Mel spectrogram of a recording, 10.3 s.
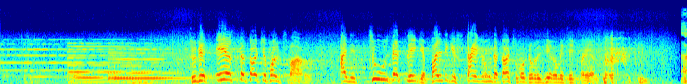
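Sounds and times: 
clock gong striking the half hour: 0.0s - 3.0s
speech: 2.8s - 10.3s.

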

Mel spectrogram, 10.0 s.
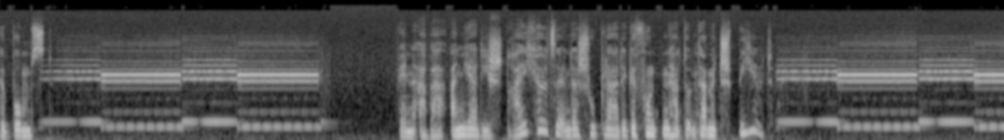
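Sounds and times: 
speech: 0.0s - 0.9s, 4.0s - 8.2s
emergency vehicle siren wailing in a two-tone pattern: 0.3s - 3.3s, 7.7s - 10.0s.

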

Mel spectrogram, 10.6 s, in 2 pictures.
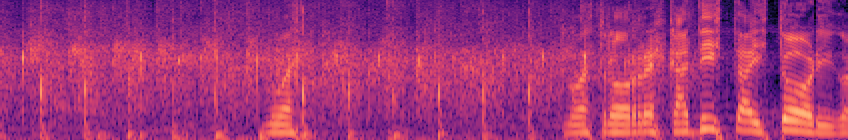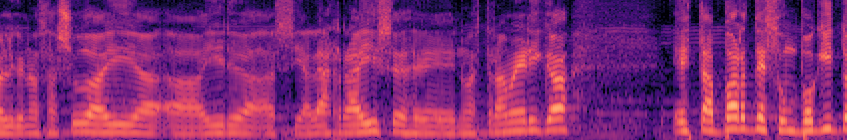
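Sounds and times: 
applause: 0.0s - 4.6s
speech: 1.6s - 2.1s, 3.5s - 10.5s.

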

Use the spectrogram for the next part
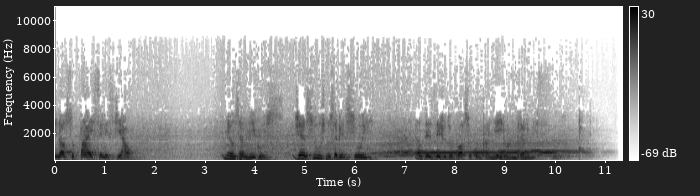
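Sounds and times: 
speech: 0.0s - 1.7s, 3.3s - 6.6s, 7.2s - 9.7s
train whistle: 6.1s - 11.2s.

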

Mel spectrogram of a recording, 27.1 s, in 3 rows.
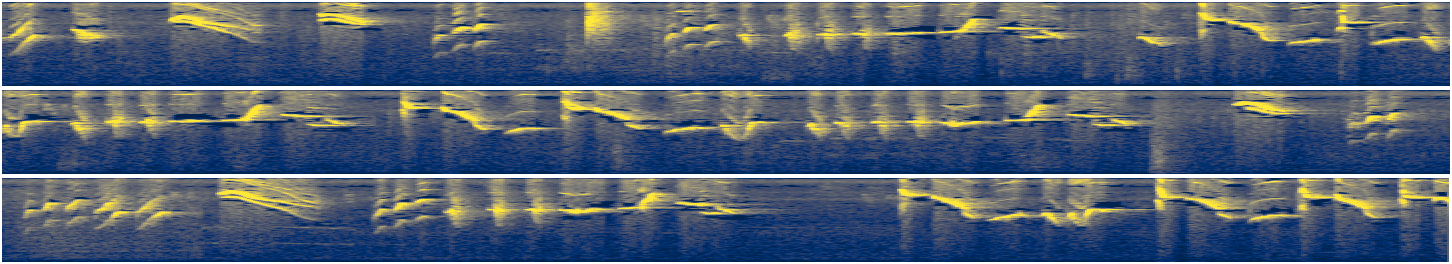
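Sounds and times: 
Oriental magpie-robin singing: 0.0s - 27.1s.

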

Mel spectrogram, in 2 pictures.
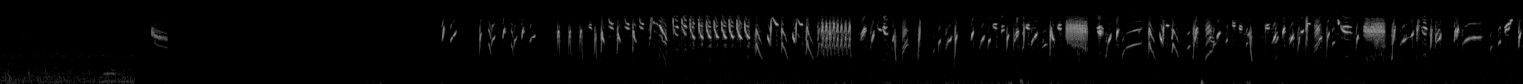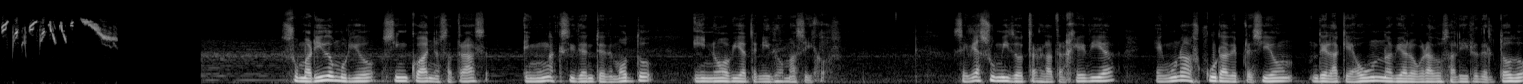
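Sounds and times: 
pet goldfinch chirping and singing: 4.3s - 16.4s
speech: 18.2s - 23.7s, 24.8s - 30.4s.

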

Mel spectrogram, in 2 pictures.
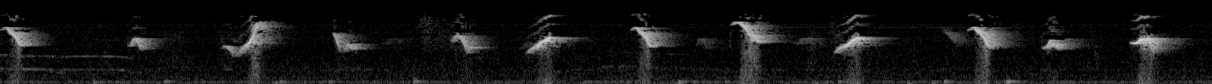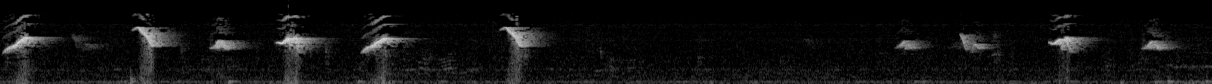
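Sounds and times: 
female red-cowled cardinal singing in Northeast Brazil style: 0.0s - 0.5s, 2.2s - 2.8s, 4.5s - 5.8s, 6.4s - 8.9s, 9.7s - 12.7s, 13.5s - 16.3s, 17.1s - 17.6s, 21.1s - 24.0s.

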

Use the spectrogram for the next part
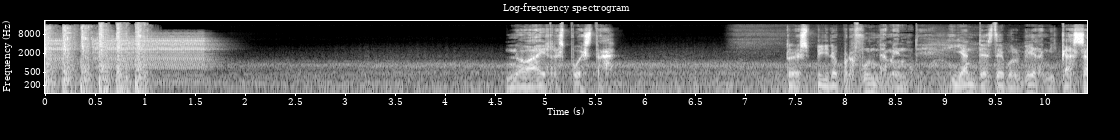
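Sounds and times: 
fists pounding on a door: 0.0s - 1.1s
speech: 4.6s - 5.8s, 7.4s - 10.4s.

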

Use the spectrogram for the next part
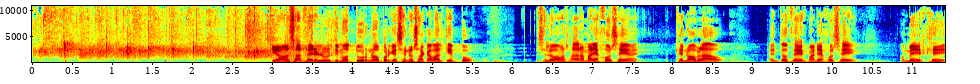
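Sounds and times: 
group applause greeting a radio guest: 0.0s - 4.0s
speech: 3.0s - 5.6s, 6.3s - 11.4s.

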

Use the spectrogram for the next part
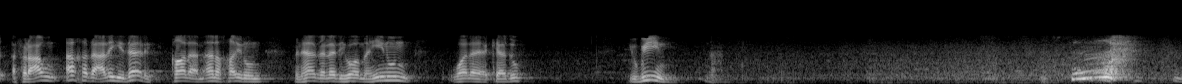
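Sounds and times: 
low steady noise: 0.0s - 11.8s
speech: 0.2s - 5.4s, 6.3s - 7.3s
loud explosive sneeze: 10.7s - 11.8s.

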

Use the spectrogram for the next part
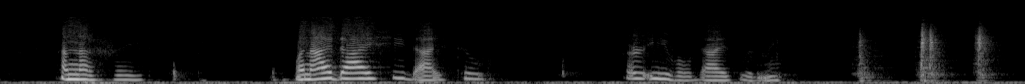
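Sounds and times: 
speech: 0.6s - 1.6s, 3.0s - 5.0s, 6.3s - 7.9s
door opening: 8.5s - 10.2s.

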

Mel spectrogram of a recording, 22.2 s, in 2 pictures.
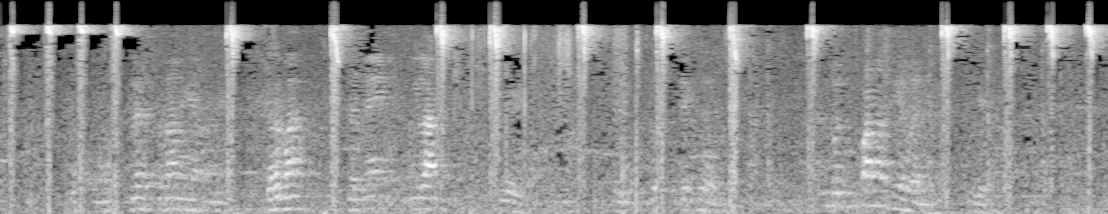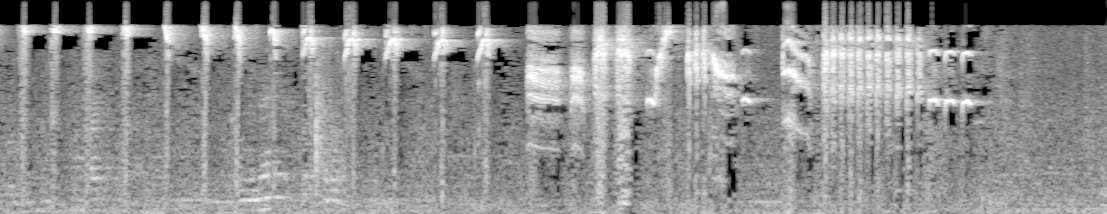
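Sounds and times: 
bird singing: 0.0s - 1.4s, 2.2s - 2.6s, 8.1s - 8.3s, 9.4s - 21.1s.

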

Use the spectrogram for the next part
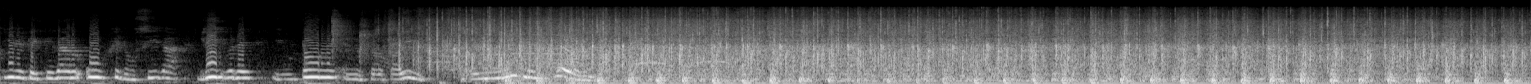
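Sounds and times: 
speech: 0.1s - 7.1s
audience applause: 3.8s - 15.3s.

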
